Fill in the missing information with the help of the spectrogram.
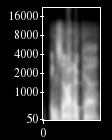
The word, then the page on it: exotica: American English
